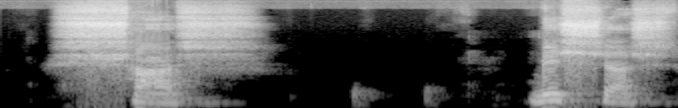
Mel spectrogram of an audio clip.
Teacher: ব ফালা যুক্ত বর্ণটি অর্থাৎ তালব্য স টা দুইবার উচ্চারিত করব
